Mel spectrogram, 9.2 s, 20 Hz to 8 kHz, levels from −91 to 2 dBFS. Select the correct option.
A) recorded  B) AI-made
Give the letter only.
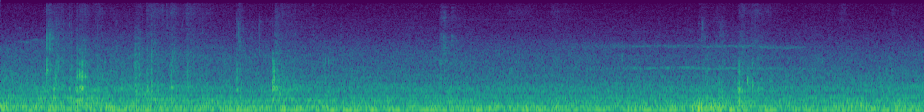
A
